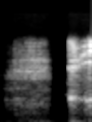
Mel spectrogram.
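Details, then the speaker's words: A single adult sneeze during a reading aloud: a brief breathy build-up, a short pause, then a sharp explosive burst. "There's a sneezes. Excuse me."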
